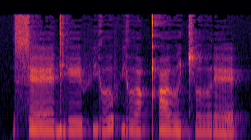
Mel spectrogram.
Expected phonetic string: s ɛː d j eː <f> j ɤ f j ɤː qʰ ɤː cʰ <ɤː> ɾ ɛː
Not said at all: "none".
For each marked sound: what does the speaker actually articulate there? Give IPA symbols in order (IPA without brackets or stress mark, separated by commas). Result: f, ɤː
